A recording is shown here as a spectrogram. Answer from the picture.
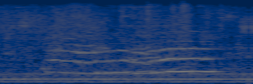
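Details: Brittany puppies with their mother at a kennel; a thin, high whimper wavers and rises slightly, held for over a second above a steady electrical hum.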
